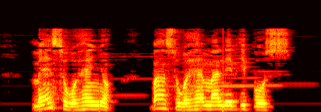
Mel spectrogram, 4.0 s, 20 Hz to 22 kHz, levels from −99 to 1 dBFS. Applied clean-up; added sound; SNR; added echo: classical method Wiener filter.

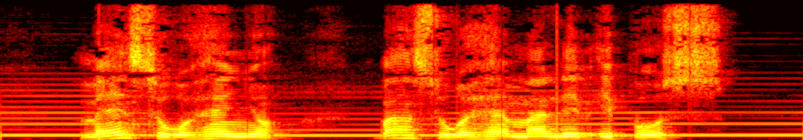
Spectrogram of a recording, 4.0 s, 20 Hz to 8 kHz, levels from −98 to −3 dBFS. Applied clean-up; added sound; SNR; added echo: none; Wind instrument, woodwind instrument; 13 dB; none.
